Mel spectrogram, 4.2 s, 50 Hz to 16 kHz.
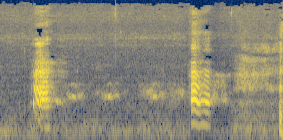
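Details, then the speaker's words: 88-year-old woman demonstrating the "art of sneezing": two voiced exaggerated sneeze-like cries, deliberate imitation rather than a real sneeze. "okay it sounds much much more attractive than what I just demonstrated well I think that's all I have to say about sneezes"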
